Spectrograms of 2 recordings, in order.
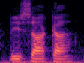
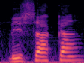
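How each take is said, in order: First: All three syllables are on a low tone. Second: One low syllable is followed by two high. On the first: It means a marsh or a wet place. "if I were to say in three low tones" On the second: It means a poison. "if I use a low and two high tones"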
